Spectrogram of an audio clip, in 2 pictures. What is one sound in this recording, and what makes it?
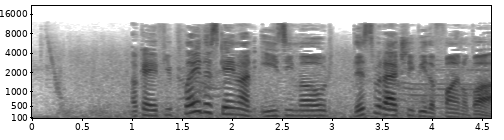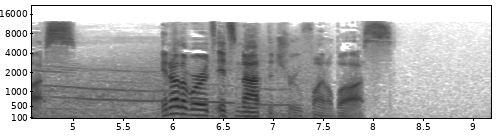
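Energy blasts zap and crackle in quick bursts.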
